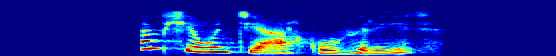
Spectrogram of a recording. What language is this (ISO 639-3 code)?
kab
